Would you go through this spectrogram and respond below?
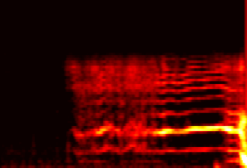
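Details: Person with Tourette syndrome or chronic tic disorder whose tics have recently been worse: a sudden, loud, bleat-like voiced noise rising in pitch and strength, an involuntary vocal tic.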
